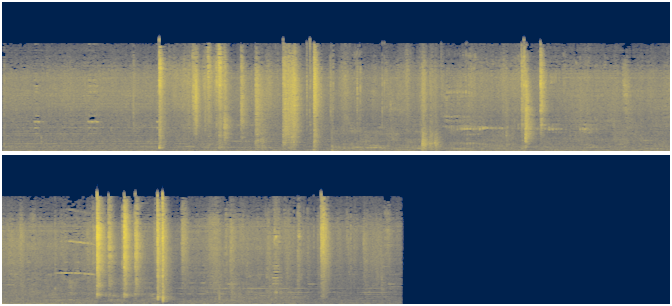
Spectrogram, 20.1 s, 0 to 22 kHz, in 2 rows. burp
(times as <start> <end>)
5.4 9.0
